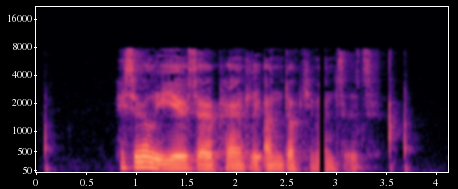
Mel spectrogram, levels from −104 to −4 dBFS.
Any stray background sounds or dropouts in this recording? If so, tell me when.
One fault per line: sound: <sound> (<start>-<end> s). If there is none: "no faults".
sound: dropout (2.8-2.9 s)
